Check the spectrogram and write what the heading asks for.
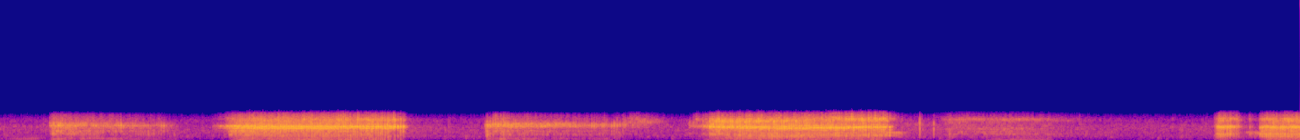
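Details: Snoring: loud rattling snores on both breaths in and out, about four breaths in ten seconds.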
